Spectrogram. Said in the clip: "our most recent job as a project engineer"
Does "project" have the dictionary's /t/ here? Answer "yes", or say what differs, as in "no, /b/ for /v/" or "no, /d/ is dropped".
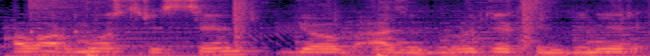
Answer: no, /t/ is dropped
